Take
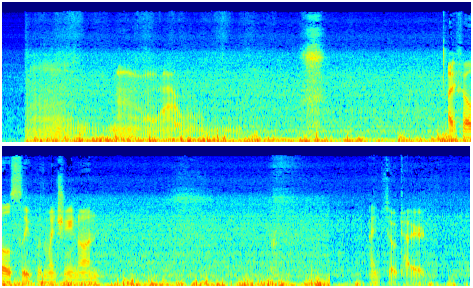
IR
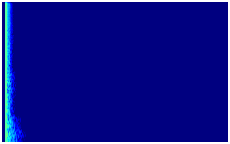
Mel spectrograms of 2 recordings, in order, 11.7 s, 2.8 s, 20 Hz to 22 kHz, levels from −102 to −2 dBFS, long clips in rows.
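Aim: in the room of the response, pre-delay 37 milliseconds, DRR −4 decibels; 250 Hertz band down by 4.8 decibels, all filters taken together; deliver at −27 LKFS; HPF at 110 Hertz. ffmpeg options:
-filter_complex "[0:a]highpass=110,equalizer=frequency=250:width_type=o:gain=-7,asplit=2[link_01][link_02];[1:a]atrim=start_sample=2205,adelay=37[link_03];[link_02][link_03]afir=irnorm=-1:irlink=0,volume=6dB[link_04];[link_01][link_04]amix=inputs=2:normalize=0"

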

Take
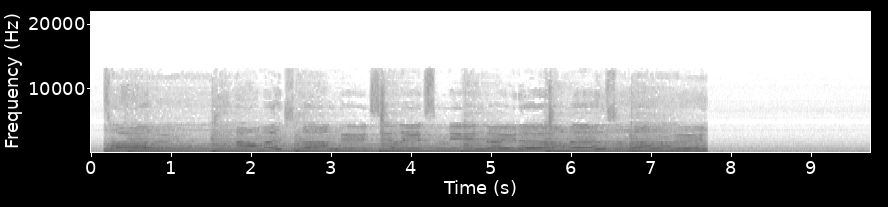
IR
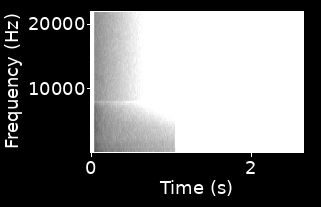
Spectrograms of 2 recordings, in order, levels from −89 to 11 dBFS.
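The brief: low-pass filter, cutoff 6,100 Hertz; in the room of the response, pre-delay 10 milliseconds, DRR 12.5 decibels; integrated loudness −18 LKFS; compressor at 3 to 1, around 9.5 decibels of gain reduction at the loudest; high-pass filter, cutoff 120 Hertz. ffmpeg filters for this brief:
-filter_complex "[0:a]highpass=120,lowpass=6100,acompressor=threshold=-41dB:ratio=3,asplit=2[link_01][link_02];[1:a]atrim=start_sample=2205,adelay=10[link_03];[link_02][link_03]afir=irnorm=-1:irlink=0,volume=-30.5dB[link_04];[link_01][link_04]amix=inputs=2:normalize=0,volume=23.5dB"

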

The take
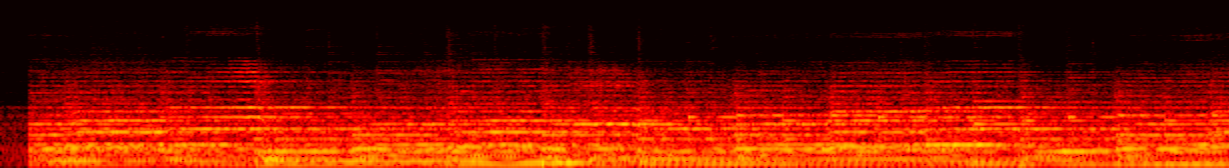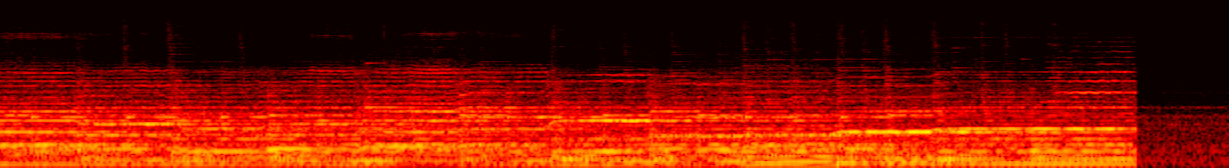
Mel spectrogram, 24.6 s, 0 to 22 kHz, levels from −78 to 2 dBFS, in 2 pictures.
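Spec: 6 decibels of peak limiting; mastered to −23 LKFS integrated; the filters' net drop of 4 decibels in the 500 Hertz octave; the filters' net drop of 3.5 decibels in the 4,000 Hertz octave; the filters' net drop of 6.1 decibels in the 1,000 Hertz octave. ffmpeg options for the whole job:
ffmpeg -i in.wav -af "equalizer=frequency=500:width_type=o:gain=-4,equalizer=frequency=1000:width_type=o:gain=-6.5,equalizer=frequency=4000:width_type=o:gain=-4,volume=8dB,alimiter=limit=-13.5dB:level=0:latency=1" out.wav

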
